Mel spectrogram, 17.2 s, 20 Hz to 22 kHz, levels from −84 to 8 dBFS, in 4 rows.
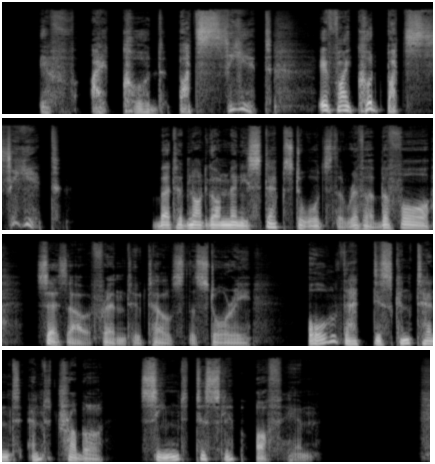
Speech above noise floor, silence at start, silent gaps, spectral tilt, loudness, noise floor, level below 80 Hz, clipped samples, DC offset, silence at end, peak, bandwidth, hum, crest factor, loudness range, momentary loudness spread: over 70 dB; 0.4 s; 5.12-5.81 s, 8.87-8.91 s, 11.61-11.69 s, 14.26-14.32 s, 16.24-17.10 s; -4 dB/octave; -20 LUFS; under -90 dBFS; -48 dBFS; under 0.1%; under 0.1%; 0 s; -2 dBFS; 17 kHz; none; 20 dB; 4 LU; 15 LU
